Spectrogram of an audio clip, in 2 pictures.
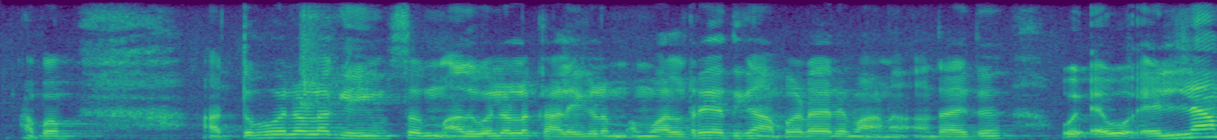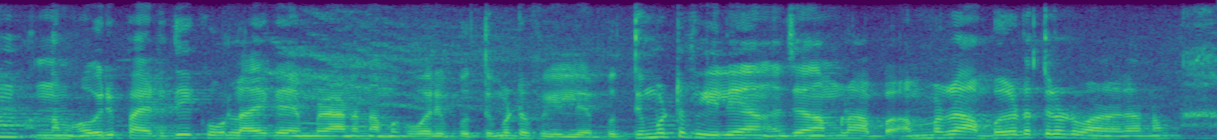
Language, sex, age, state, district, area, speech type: Malayalam, male, 18-30, Kerala, Kollam, rural, spontaneous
